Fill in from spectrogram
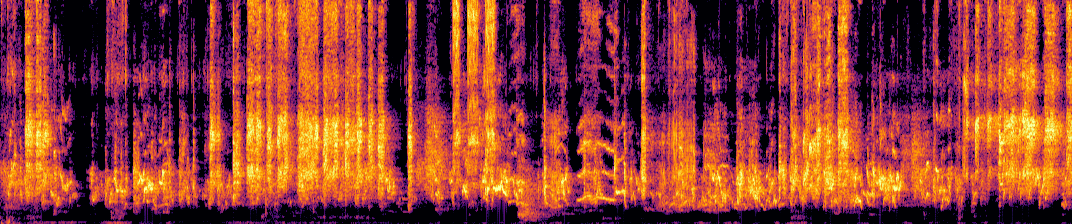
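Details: Budgies feeding together produce a crowded mix of harsh squawks, quick chirps and buzzy warbling that never pauses for long.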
